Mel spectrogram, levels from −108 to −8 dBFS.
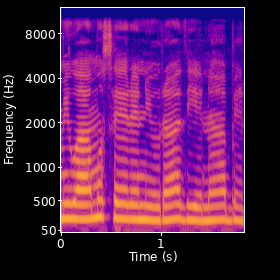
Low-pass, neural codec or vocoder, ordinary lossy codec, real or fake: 9.9 kHz; none; none; real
